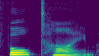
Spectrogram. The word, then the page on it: full-time: fúltáim; フルタァイム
